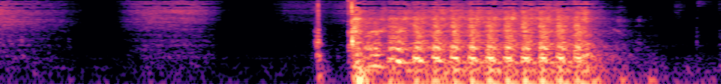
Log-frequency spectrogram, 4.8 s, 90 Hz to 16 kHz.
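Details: BMW E87 with fault codes 4680, 41AA, 4AFB and start/stop not working: starter spins the engine with even quick compression pulses for about a second and a half, but it never fires; crank no start.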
